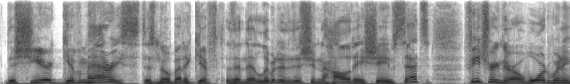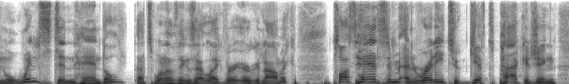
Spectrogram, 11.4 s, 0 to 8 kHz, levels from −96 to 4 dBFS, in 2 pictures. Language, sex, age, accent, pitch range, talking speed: English, male, 30-49, American, 140-195 Hz, 200 wpm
